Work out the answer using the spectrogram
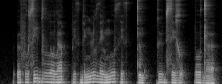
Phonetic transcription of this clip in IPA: ʔ ɵ f u s i b lː o l ɐ pː i θ b e ŋ ʉ l ð e l m u θ i θ tː ɐ̃ b kː ʉ b s e ɣ o̰ pː o d̪ ɐ

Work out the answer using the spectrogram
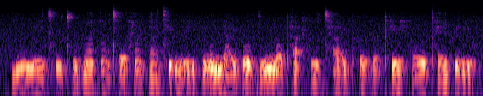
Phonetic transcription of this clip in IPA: j ũ˨ n e˨ ɪ̯ tʰ u˨ tʰ u˦˨ b ã˨ θ ã˨ tʰ o˦ h ã˨ θ ä˦ tʰ ɪ˦ ʔ n e˨ ɪ̯ | ŋ o˦˨ ɲ a˨ ɪ̯ p o˦˨ ʊ̯ ɡ u˦ ɲ ɔ˨ pʰ ä˦ ʔ h u˦ tʰ a˨ ɪ̯ pʰ o˦˨ b o˨ pʰ e˦˨ ɪ̯ h o˨ ʊ̯ pʰ ɛ˦ p e˨ ɪ̯

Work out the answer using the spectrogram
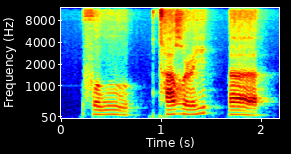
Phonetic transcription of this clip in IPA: f o w u | tʰ a ʁʷ ɐ ɭ i | ɐ

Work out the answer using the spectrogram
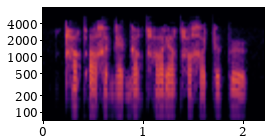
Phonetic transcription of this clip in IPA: qʰ ɪ qʼ æ χ ɪ ɡ æ ɡ ə qʰ ʌ ɾ ɛ qʰ ʊ χ ʌ t ə k ə˞

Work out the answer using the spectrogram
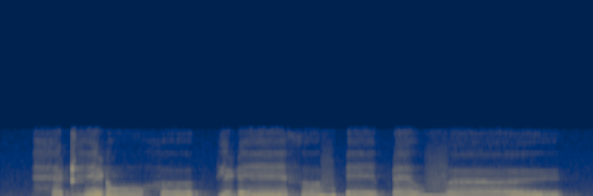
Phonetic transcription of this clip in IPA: h ɛ ɖʱ e ɽ oː h ɵ | pʲ e ɽ eː θ ɵ v ʔ eː p ɽ ɛ u̯ v œː y̯

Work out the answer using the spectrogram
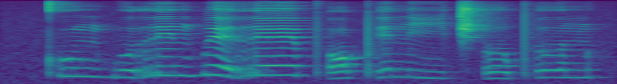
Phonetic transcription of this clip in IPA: kʼ u˨ n b o˨ r e˦ n b ɛ˦˨ r ɛː˦ pʼ ɔ˨˦ pʼ e˦ n iː˨ t͡ʃʼ ɤ˨ pʼ ɤ˦ n

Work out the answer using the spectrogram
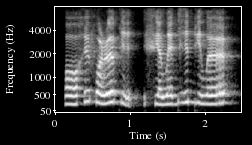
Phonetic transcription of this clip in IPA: ɔ h ʏ f ɔ ɭ œ k ɪ | fʲ a w ɛ ɡʱ ɪ bʲ e w œ

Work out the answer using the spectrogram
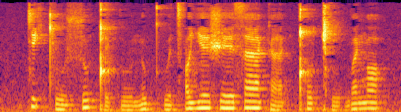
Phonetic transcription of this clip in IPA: c e˥ ç cʰ uː˩ z s u˥ ǃ e˩ k uː˨ n u˦ kʷʰ e˨ t͡sʼ ɒ˥ ʎ eː˥ ʃ eː˥ s æː˥ k æː˨ k ǃʰ o˦ ǀʰ uː˨ ɡʷ æ˥ ŋ ɒ˥

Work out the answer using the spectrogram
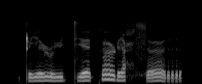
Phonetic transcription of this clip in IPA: ʈ i˩˧ ɭ y˩˧ tʲ ɛ˩˧˩ k œ˥˧ ɽ i˩˧ ħ s œ˩˧˩ r

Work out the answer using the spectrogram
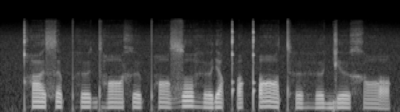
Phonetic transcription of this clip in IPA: qʰ ɛ s ɛ pʰ ø dʱ ɑ x ø pʰ ɑ zˤ ʉ ɦ ø ɾʲ ɛ qʼ ə qʼ ɑ tʰ ø ɦ ø ɡʲ ø x ɑ

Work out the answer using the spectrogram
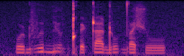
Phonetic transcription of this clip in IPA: u˨ ɖ v ɨ˥˨ bʲ o˥˨ ǃʼ ɨ˨ ʈ a˥˨ ɖ u˥˨ d̪ ɐ˥˨ ʃ u˨

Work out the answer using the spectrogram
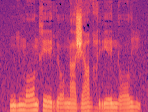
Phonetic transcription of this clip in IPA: ŋ i m ɔː n x eː rʲ ɔː ŋ a ʒ æ ðˤ ɛ̤ rʲ eː nʲ ɔː l i

